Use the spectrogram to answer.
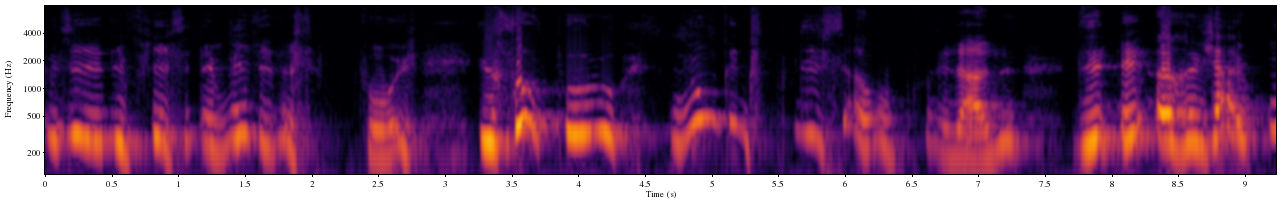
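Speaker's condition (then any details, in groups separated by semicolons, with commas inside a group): Cerebral palsy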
